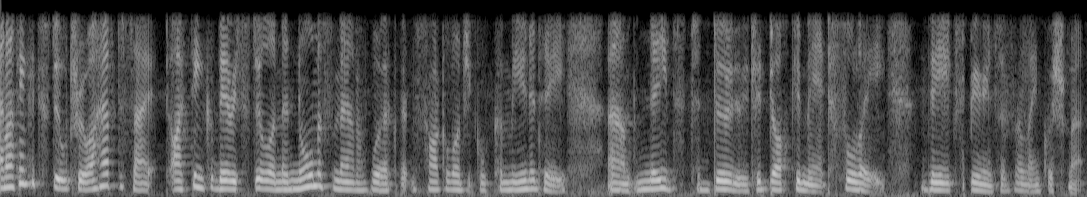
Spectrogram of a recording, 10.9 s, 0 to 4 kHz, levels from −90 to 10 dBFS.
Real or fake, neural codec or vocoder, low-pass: fake; codec, 16 kHz in and 24 kHz out, 1.1 kbps, FireRedTTS-2 codec; 3.6 kHz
